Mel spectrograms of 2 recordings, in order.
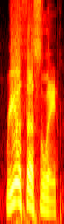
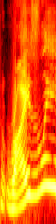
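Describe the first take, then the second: First: The name is read out as 'Rio Thessaly'. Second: The name is said as short 'Risley'. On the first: The speaker calls it wrong. "Rio Thessaly is what I'm attempting" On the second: The speaker calls it right. "Risley is how you pronounce that name"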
